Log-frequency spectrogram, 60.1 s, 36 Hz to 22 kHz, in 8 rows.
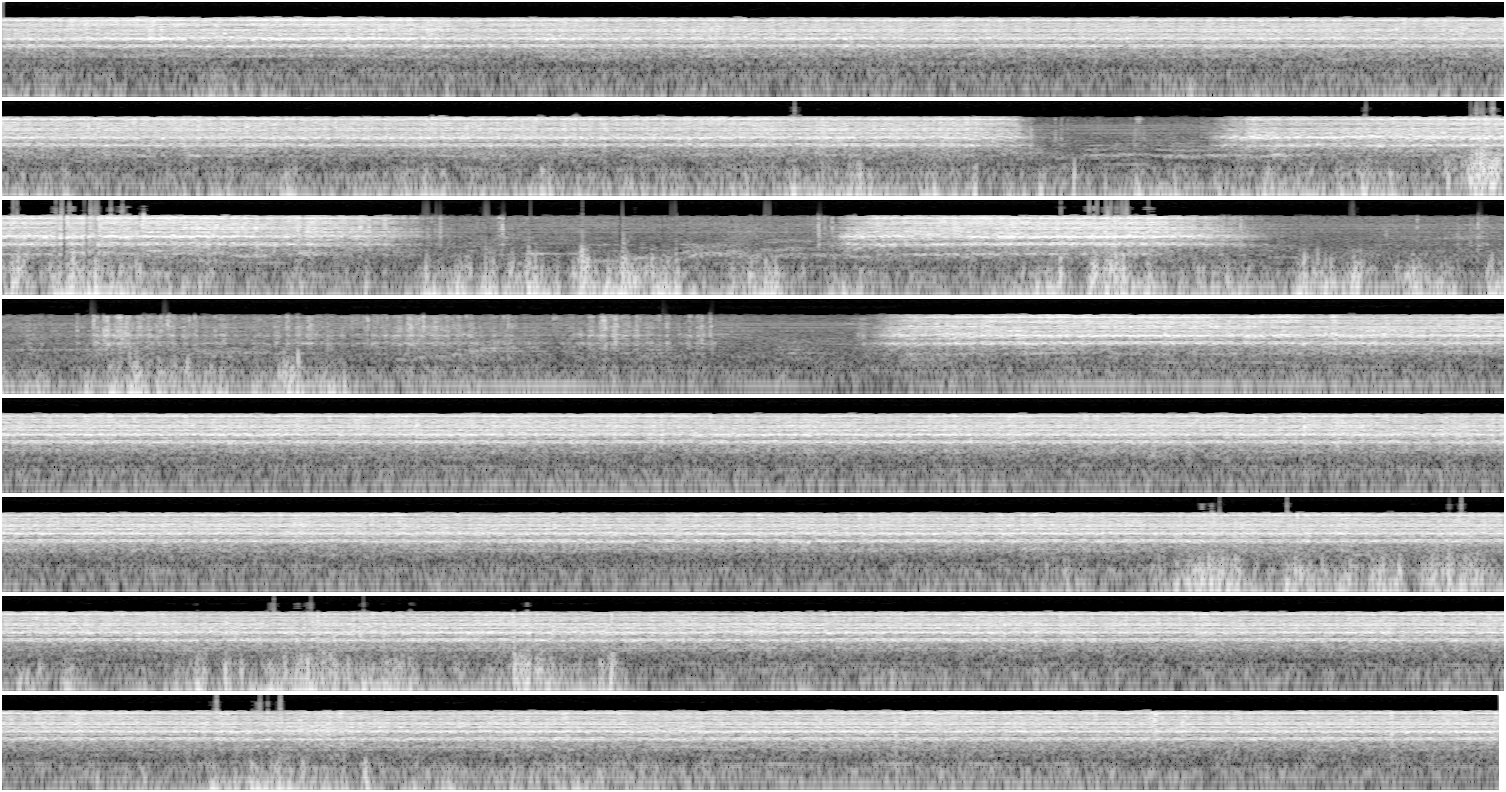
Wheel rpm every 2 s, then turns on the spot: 160, 160, 160, 160, 160, 160, 60, 150, 60, 40, 90, 10, 20, 80, 160, 160, 160, 160, 160, 160, 160, 160, 160, 160, 160, 160, 160, 160, 160, 160.
22-26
